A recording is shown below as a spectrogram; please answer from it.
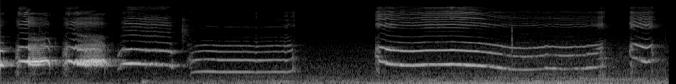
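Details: Whining apricot female Toy Poodle: short rapid whimpers at the start give way to long, drawn-out high whines, one steady, another sagging then rising, separated by brief gaps, ending with a short yelp.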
